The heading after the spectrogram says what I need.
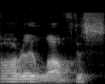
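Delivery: ordinary delivery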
